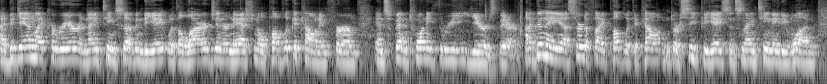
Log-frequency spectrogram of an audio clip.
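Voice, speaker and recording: Amid noticeable background noise and audible room echo, a man with a high voice speaks at a moderate pace with fairly even intonation. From US Midwest, Detroit, Michigan. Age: 50s. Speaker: accountant. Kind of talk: mock campaign announcement speech. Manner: frequent filler hesitations.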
